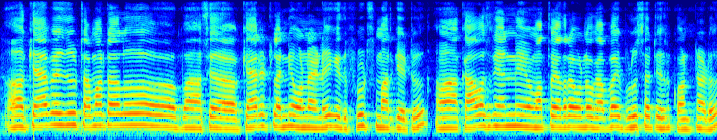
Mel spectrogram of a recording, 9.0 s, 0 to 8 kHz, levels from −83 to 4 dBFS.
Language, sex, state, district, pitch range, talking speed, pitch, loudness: Telugu, male, Andhra Pradesh, Krishna, 180-200 Hz, 135 wpm, 190 Hz, -18 LUFS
